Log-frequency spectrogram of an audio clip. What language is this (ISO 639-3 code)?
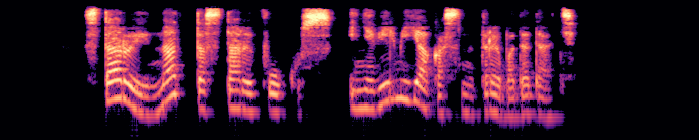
bel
